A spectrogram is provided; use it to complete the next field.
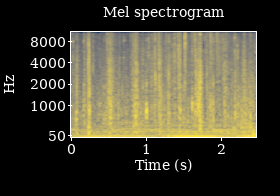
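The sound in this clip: Horse hooves clip-clop in a quick, steady run of many sharp strikes over a low, even hum, with no break through the whole stretch.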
